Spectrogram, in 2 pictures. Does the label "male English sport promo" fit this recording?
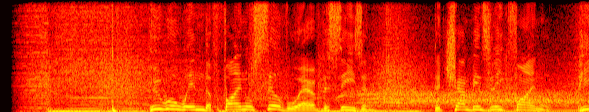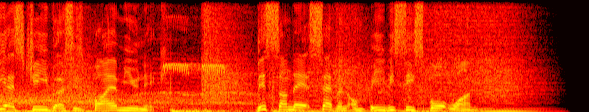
Yes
